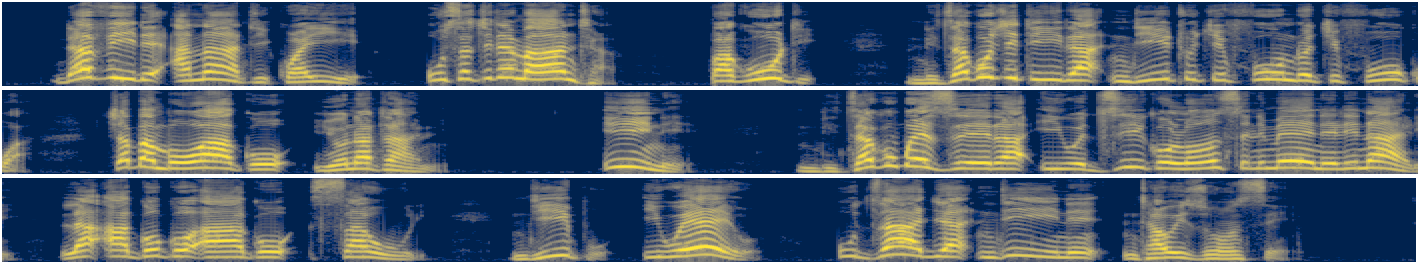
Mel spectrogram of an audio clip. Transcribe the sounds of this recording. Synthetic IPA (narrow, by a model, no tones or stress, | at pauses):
daviɗɛʔanatikwaiːjɛ | usat͡ʃitɛmantʰa̰ | pak̬ut̬i | ndid͡zakut͡ʃitiɾanditʰut͡ʃifundɔt͡ʃifukwa̰ | t͡ʃaɓambɔwakɔjɔnata̰ːni | inɛ̰ | ndid͡zakuɓwɛzɛɾaʔiwɛd͡zikɔlɔnsɛlimɛnɛlinalḭ | laʔaɡɔɡɔakɔsaulḭ | ndipɔ | iwɛjɔ | ud͡zaɗjandiːnɛntʰawizɔːnsɛ̰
